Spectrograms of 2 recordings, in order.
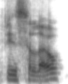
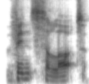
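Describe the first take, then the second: First: The name is said with French pronunciation. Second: The name is said with English pronunciation. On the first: "the French pronunciation is" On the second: "he's inevitably going to be"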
